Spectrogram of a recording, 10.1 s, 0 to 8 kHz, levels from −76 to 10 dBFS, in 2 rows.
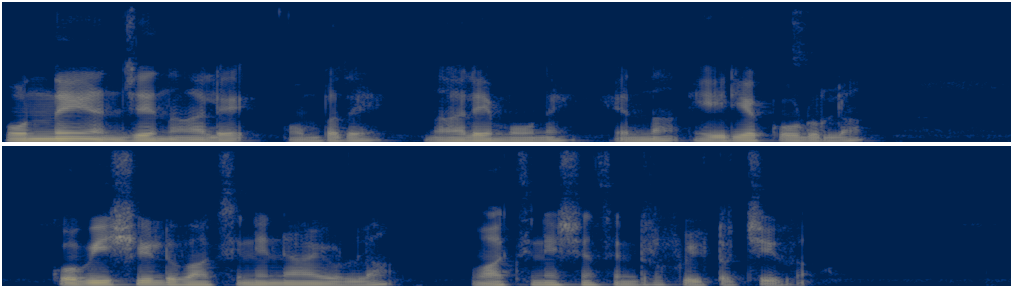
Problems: low volume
